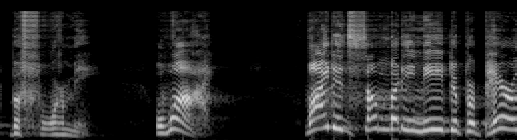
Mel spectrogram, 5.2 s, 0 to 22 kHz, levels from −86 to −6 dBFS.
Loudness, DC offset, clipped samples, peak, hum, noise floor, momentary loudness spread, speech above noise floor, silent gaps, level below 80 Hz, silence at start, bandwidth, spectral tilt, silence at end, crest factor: -26 LUFS; under 0.1%; under 0.1%; -12 dBFS; none; -76 dBFS; 17 LU; 49 dB; none; -82 dBFS; 0.15 s; 16 kHz; -1.5 dB/octave; 0 s; 16 dB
